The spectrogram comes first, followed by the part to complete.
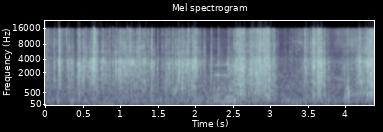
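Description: Plastic-wrapped snack packets crinkling and rustling as they are picked through and lifted out of a cardboard box, in a run of irregular crackles.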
